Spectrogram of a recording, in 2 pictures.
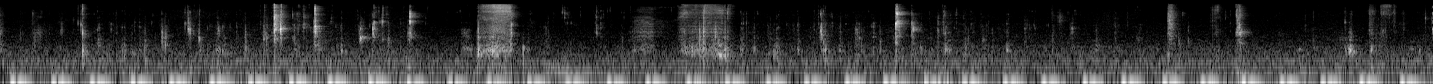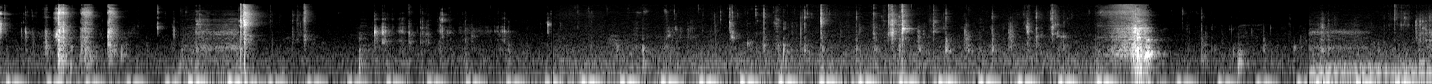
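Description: Close-miked chewing of cooked snow crab leg meat: a steady run of wet chewing and biting sounds, about two a second, with a few sharper, louder clicks now and then.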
